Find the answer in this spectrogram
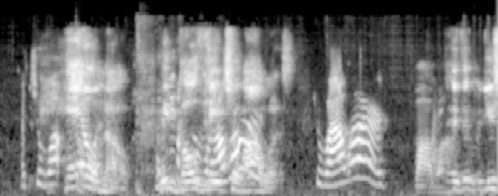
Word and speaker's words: Chihuahua: We both hate Chihuahuas.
